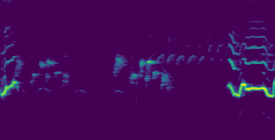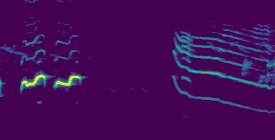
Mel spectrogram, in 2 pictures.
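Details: Khướu mun laughingthrush practising its song at dawn: scattered twitters, then three sustained wavering whistles, and finally a long, smoothly falling drawn-out whistle.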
